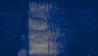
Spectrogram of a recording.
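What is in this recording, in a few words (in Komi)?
"дар", Komi, female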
